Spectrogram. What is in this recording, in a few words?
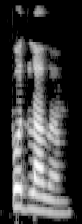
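"пӧдлалӧм", Komi, female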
